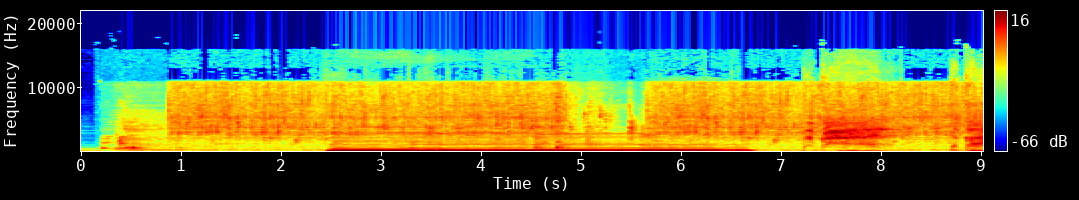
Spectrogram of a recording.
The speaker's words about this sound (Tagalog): Bawat minuto sa shower, 10 litro ang nagagamit. Bilisan mo ng maligo.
